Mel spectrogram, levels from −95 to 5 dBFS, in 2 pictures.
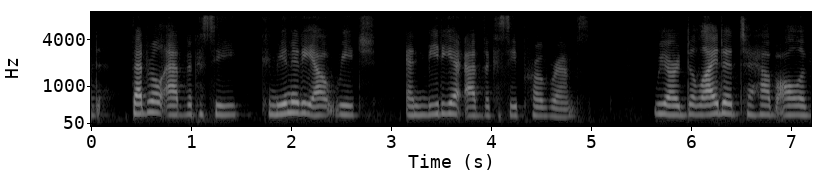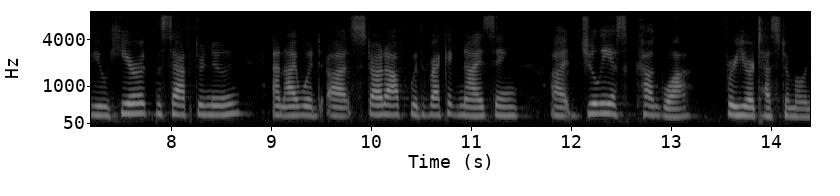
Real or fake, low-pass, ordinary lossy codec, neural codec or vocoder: fake; 7.2 kHz; AAC, 48 kbps; codec, 24 kHz, 1.2 kbps, DualCodec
